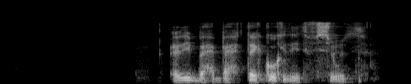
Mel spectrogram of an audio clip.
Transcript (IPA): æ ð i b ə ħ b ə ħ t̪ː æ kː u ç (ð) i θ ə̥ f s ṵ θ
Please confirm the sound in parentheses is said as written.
yes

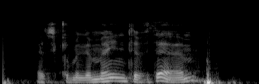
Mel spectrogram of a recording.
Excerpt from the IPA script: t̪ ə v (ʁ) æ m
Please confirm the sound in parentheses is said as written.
no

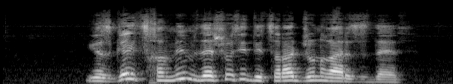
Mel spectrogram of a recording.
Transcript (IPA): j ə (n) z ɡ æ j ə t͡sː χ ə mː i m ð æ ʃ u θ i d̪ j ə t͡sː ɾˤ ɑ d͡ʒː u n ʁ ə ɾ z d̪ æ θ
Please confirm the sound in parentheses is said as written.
no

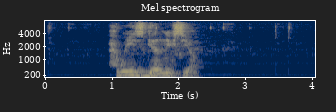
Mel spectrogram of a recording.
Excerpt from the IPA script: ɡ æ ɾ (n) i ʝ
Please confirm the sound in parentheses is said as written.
yes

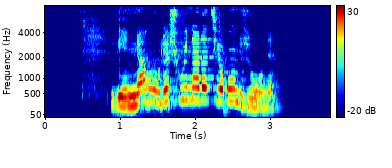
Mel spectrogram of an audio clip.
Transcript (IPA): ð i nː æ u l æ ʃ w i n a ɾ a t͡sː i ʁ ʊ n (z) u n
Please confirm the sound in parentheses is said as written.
yes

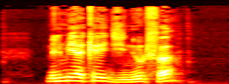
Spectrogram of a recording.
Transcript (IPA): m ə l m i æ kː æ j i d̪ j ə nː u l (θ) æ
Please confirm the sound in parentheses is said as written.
no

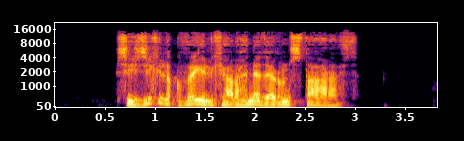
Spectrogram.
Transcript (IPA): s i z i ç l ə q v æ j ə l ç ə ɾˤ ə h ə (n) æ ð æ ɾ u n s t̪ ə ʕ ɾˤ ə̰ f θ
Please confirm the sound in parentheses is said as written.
yes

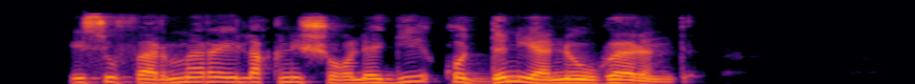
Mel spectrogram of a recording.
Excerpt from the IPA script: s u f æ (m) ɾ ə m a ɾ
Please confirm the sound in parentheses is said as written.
no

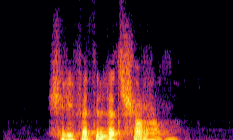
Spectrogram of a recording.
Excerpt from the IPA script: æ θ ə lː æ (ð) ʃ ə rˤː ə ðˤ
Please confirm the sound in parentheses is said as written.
no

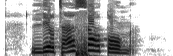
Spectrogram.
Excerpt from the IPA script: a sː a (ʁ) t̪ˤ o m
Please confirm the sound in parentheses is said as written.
yes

